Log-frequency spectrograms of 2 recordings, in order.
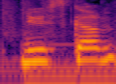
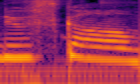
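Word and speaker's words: Newsom: New scum. Say it correctly. Gavin Newum.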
